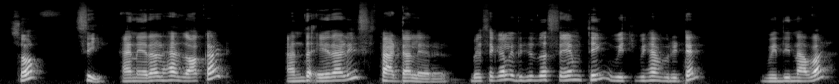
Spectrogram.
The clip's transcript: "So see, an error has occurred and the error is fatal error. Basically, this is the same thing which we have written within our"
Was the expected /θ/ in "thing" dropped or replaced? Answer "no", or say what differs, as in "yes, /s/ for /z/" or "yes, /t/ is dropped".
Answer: yes, /t/ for /θ/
